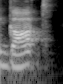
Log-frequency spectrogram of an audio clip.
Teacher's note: i'm going to really try to make the t pronounce so that o sounds really short closed off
